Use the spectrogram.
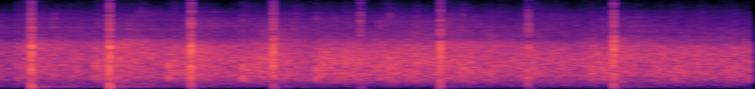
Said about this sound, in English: Let's give a hand of applause for our Lord Jesus Christ, really.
